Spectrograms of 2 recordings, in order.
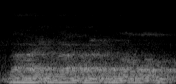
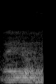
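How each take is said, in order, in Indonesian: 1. Setiap suku kata diucapkan lengkap, panjang maupun pendek. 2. Frasa itu diucapkan singkat, dengan beberapa bunyi dihilangkan. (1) "dengan tajwidnya, panjang pendeknya" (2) "tanpa kita sadari lagi hurufnya hilang"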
